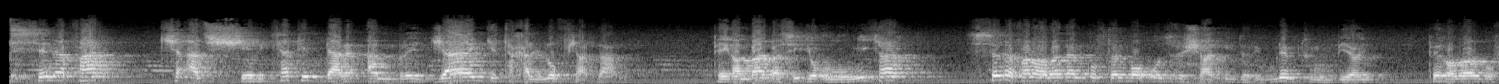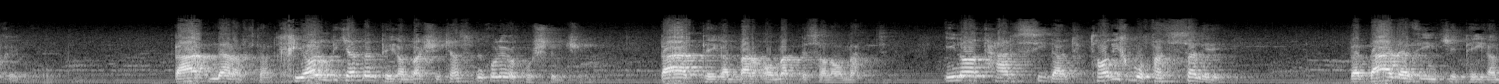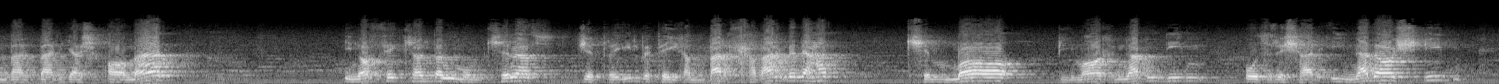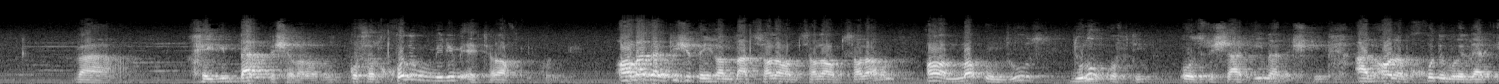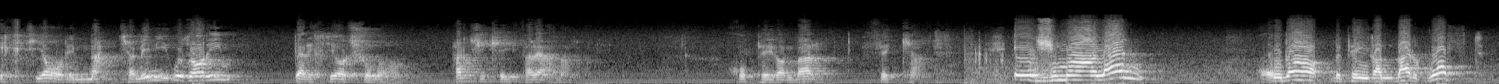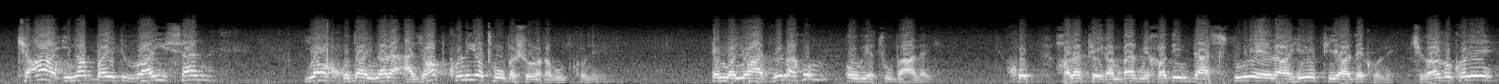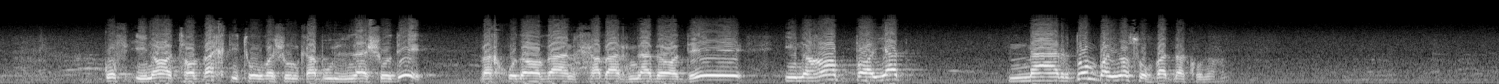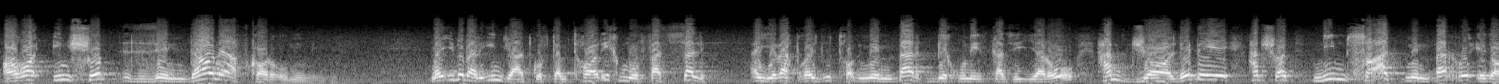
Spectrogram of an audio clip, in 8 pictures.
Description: داستان 46 : افرادی که به جبهه جنگ نرفتند خطیب: استاد فلسفی مدت زمان: 00:02:46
